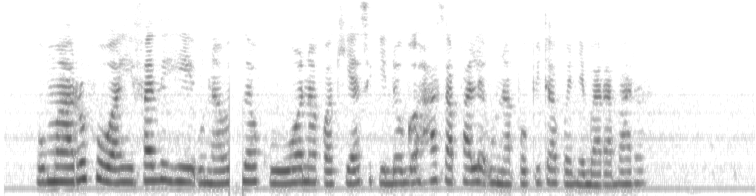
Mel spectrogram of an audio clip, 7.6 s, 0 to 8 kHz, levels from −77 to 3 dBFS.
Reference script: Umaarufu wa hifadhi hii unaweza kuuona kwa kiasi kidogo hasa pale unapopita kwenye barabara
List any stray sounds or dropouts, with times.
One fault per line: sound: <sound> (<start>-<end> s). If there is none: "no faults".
sound: dropout (2.3-2.4 s)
